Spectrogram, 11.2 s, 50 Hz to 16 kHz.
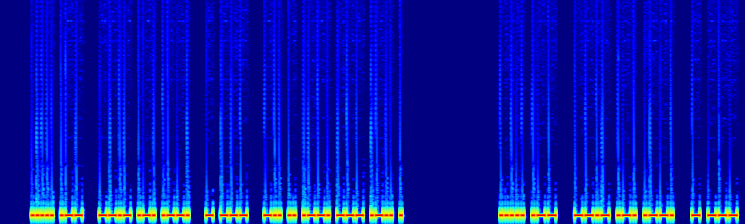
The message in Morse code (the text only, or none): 5W QRP TO DIPOLE 5W QRP TO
